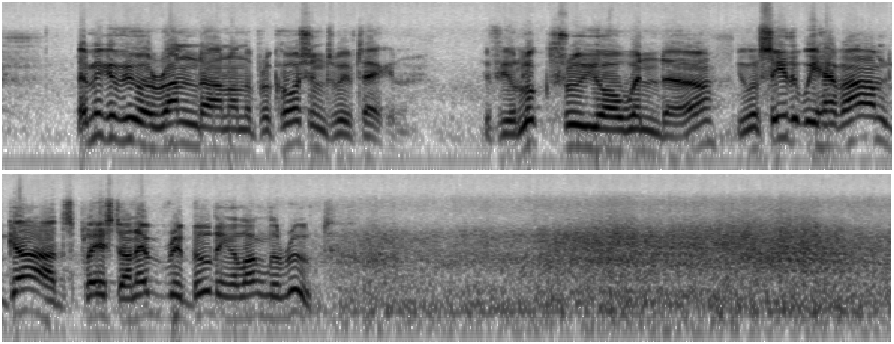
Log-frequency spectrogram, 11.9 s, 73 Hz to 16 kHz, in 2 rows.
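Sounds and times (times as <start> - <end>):
speech: 0.5 - 8.4
helicopter flying overhead: 2.7 - 11.8.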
